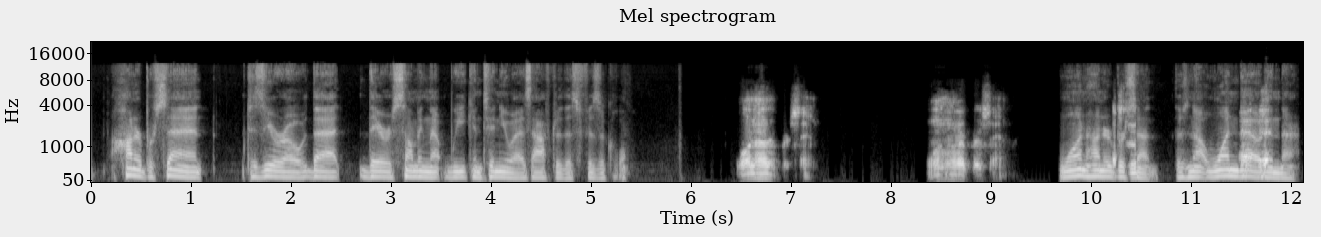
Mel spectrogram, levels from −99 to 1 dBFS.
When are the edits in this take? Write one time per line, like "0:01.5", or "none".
none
